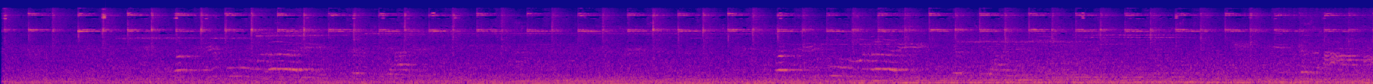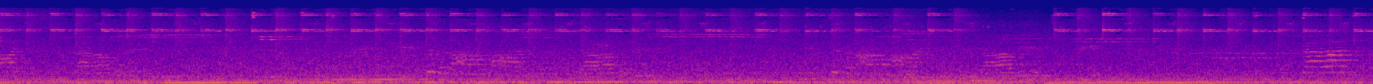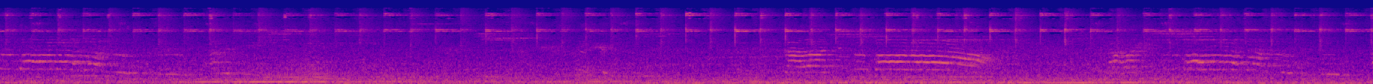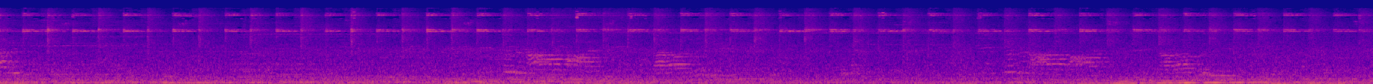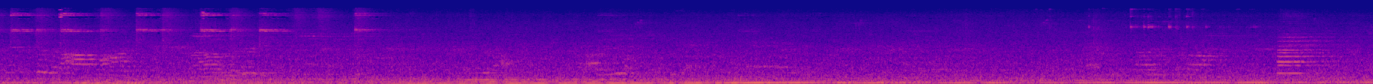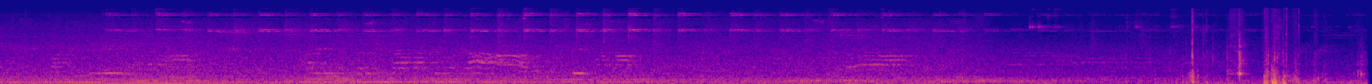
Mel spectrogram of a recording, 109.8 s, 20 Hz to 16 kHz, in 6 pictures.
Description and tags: My aunt and her friends singing an aarti during Ganesh chathurthi in Mumbai, India, 2015. Recorded on a zoom h1n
